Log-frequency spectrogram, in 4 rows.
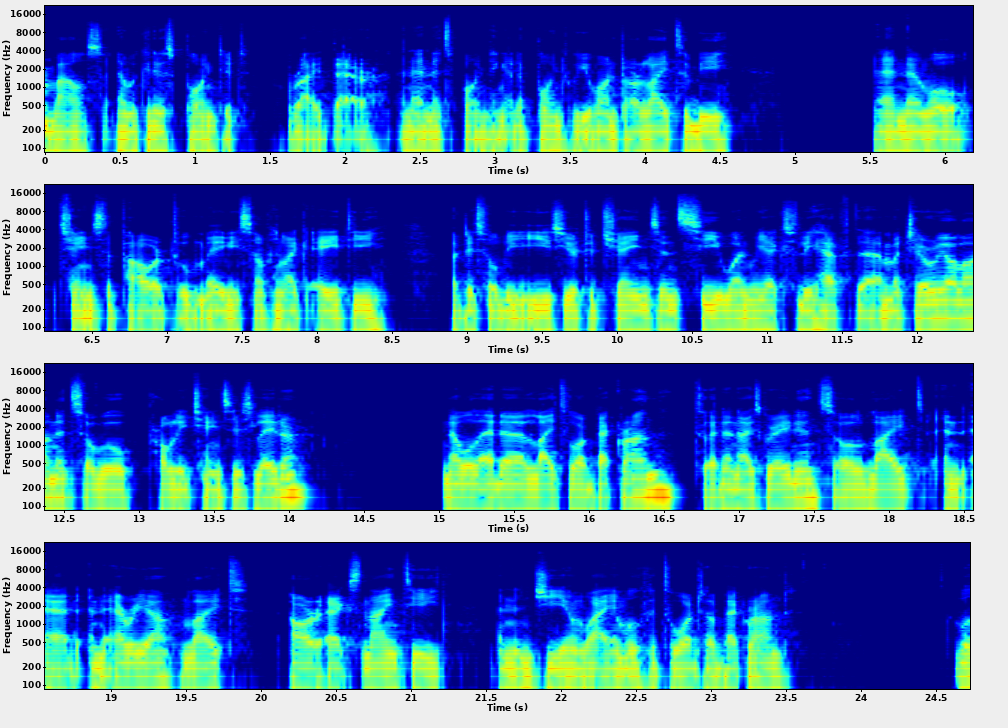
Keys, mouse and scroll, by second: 1.5-4.4 middle drag, 4.4-5.5 scroll down 2, 5.5-8.7 drag, 12.5 click, 12.8-13.2 scroll down 3, 13.9-16.3 shift+middle drag, 16.3 shift+a, 19.7 r, 21.7 g, 24.6-24.7 drag.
